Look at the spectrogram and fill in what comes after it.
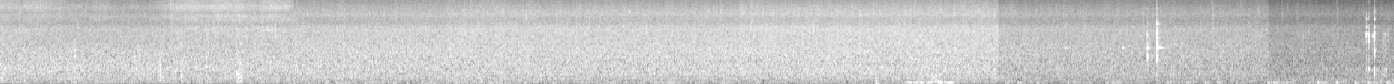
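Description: Steady sizzling of onions and green chilies frying in oil in a clay pot. It drops quieter about two-thirds of the way through, and a few sharp clicks come near the end.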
